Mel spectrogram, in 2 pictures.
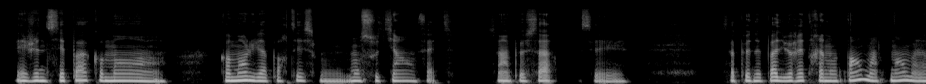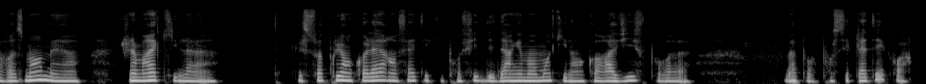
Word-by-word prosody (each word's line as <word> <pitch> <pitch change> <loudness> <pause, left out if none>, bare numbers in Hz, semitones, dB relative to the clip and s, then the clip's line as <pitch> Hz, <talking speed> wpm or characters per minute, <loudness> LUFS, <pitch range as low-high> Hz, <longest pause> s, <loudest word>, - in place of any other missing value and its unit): et 170 -2 +2
je 165 +2 +2
ne 170 - +4
sais 170 +2 -1
pas 190 - +1
comment, 165 -4 +2
heu, - - -3 0.6
comment 175 +1 +5
lui 175 -3 +4
apporter 165 +2 -3
son 145 - -7
mon 75 - -1
soutien 165 0 -3
en 155 - -4
fait, - - -11 0.3
c'est - - -6
un 80 - +3
peu 165 - -3
ça 85 - -1 0.2
c'est 140 0 -6 0.9
ça - - -4
peut 190 -2 -1
ne 165 - +1
pas 175 +3 +3
durer 170 +1 +1
très 165 - -2
longtemps 180 +5 +1
maintenant 175 -1 +1
malheureusement, 165 +3 +3
mais 165 -5 +4
heu, 155 -1 +2 0.4
j'aimerais 170 +2 +5
qu'il, 175 -5 -2
heu 150 -1 +1 0.9
qu'il 175 -3 -4
soit 175 - -1
plus 195 +5 +2
en 180 -1 +4
colère 175 +2 +2
en 170 - +2
fait 180 +3 -4
et 180 - -4
qu'il 160 0 -17
profite 165 +1 -4
des 160 0 0
derniers 160 +1 +3
moments 160 +2 +4
qu'il 170 -2 -3
a 150 - +1
encore 150 0 -1
à 155 -1 +4
vivre 175 +5 -2
pour, 145 -3 -4
heu, 145 -2 -1 1.0
bah 75 - +1
pour 140 -3 -9
pour 155 - -10
s'éclater 160 -7 -2
quoi. - - -7
165 Hz, 190 wpm, -25 LUFS, 155-175 Hz, 1.0 s, comment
